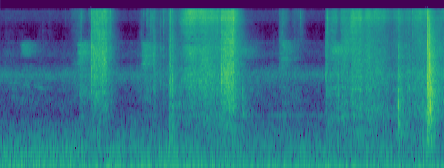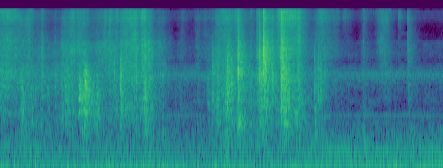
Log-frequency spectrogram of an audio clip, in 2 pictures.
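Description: A sheet of sublimation transfer paper is peeled and lifted off a freshly pressed towel: scattered paper rustles and crinkles, with one sharp snap about six and a half seconds in. A steady low hum runs underneath.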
